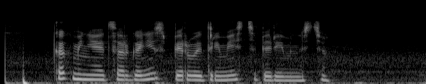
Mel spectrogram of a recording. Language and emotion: Russian, neutral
